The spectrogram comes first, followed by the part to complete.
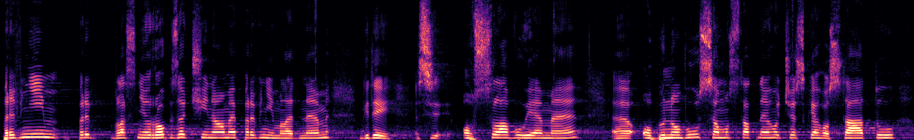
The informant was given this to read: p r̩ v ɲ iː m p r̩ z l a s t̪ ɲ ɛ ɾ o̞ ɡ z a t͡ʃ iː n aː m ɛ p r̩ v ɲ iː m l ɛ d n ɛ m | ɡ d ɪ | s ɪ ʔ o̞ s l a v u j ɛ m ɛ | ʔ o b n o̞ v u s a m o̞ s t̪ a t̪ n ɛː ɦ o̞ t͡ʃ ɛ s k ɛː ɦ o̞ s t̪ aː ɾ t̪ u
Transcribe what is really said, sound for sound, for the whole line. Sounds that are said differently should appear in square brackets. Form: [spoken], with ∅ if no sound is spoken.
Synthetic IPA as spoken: p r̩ v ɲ iː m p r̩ [v] l a s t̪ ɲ ɛ ɾ o̞ ɡ z a t͡ʃ iː n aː m ɛ p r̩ v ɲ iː m l ɛ d n ɛ m | ɡ d ɪ | s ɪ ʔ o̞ s l a v u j ɛ m ɛ | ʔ o b n o̞ v u s a m o̞ s t̪ a t̪ n ɛː ɦ o̞ t͡ʃ ɛ s k ɛː ɦ o̞ s t̪ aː [∅] t̪ u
